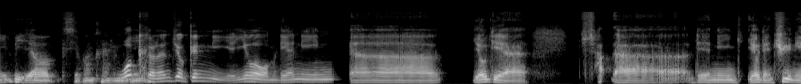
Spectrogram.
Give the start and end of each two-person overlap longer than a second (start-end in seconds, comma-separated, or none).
none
